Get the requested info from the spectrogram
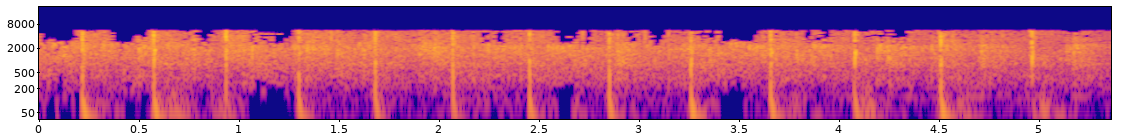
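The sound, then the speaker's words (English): An audience applauds the worship with sustained, dense clapping, many overlapping hand claps forming a steady crackling wash, with a few sharper individual claps standing out at fairly regular intervals. “This, I think we should applaud your worship.”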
